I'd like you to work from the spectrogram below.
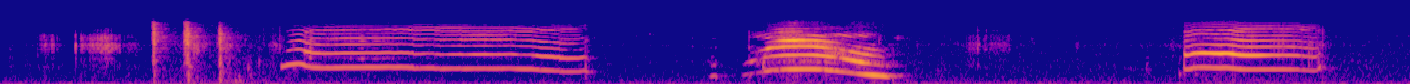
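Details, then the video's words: A male house cat with a whiny voice talking back to his owner; a few clicks, then a long level whining meow, a short arching meow near four seconds and a final level meow around six seconds, in a quiet room. "Conversation With My Cat"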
